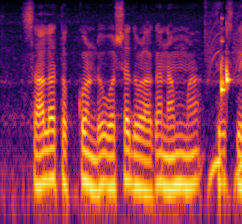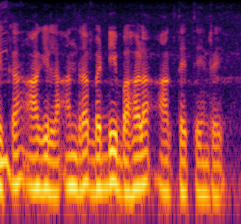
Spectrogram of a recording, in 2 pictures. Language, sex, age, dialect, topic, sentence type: Kannada, female, 25-30, Northeastern, banking, question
